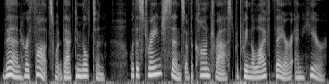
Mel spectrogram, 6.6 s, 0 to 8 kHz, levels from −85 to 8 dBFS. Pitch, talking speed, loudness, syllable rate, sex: 170 Hz, 180 wpm, -18 LUFS, 4.5 syllables/s, female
